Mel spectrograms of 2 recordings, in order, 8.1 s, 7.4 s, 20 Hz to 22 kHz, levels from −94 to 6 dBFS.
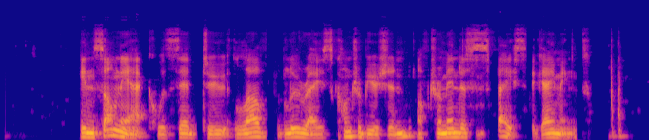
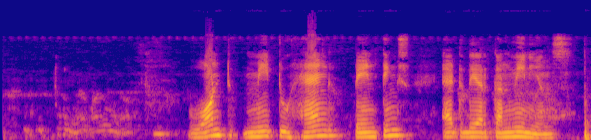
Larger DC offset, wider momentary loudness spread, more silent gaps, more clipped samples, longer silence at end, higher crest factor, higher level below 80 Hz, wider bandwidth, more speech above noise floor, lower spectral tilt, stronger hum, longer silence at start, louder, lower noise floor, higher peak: neither; second, 12 LU vs 21 LU; neither; neither; first, 0.3 s vs 0 s; about the same, 18 dB vs 16 dB; second, -60 dBFS vs -42 dBFS; first, 9.4 kHz vs 8.4 kHz; first, 63 dB vs 25 dB; about the same, -6.5 dB/octave vs -6 dB/octave; neither; first, 1 s vs 0.3 s; second, -19 LUFS vs -15 LUFS; first, -81 dBFS vs -40 dBFS; about the same, -2 dBFS vs 0 dBFS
